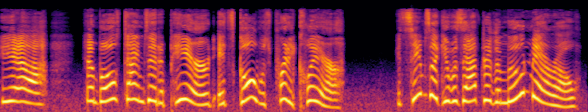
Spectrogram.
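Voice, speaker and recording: A tiny fairy girl chirps in a very high, squeaky voice that bounces up and down. She sounds childlike and eager, like a cute video game companion. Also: big pitch swings, moderate pace, fairly bright tone, no echo, exaggerated voice. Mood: earnest. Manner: speaks of herself in the third person. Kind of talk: video game cutscene acting.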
